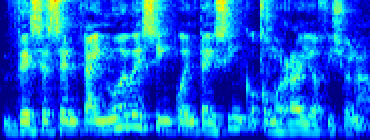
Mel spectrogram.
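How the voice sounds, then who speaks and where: Fairly quick speech from a man, lively in intonation, with noticeable background noise. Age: 60s. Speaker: amateur radio operator. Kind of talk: personal storytelling. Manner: hesitant, with fillers.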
